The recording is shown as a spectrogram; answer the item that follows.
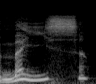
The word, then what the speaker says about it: maïs: L'avoine, le blé, here, accent aigu, et le maïs, so here you get this tréma, so maïs, maïs, and then you pronounce the final S, maïs.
